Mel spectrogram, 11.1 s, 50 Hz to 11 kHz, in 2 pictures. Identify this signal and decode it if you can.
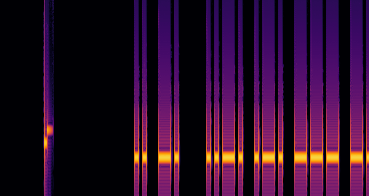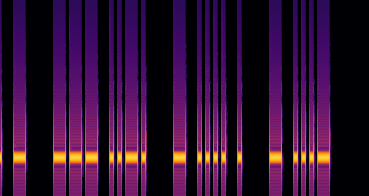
Morse code, heard as a keyed tone, about 20 wpm, 700 Hz. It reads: IN FRONT OF THE TV
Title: Sets of 5 Words Encore2 20wpm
